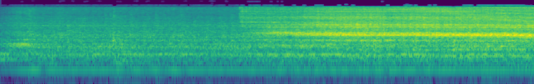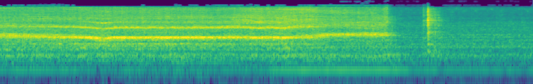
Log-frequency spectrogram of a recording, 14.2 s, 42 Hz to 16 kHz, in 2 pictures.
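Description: A 14-inch cast iron bandsaw runs with a steady hum, then resaws a wide board on edge from about three seconds in. The blade cuts with a loud whine that sags in pitch midway through the cut and recovers before it stops about twelve seconds in. A single sharp knock follows just after the cut, then the saw keeps running free.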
